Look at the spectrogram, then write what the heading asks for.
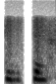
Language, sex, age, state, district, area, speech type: Hindi, female, 18-30, Bihar, Begusarai, rural, conversation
